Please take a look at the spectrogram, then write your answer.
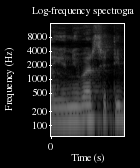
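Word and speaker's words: university: आपका हो गया गलत ये है यूनेनिमस इसका यूनिवर्सिटी भी like यूनिवर्सिटी is also you this is नॉट अ वो वोवेल साउंड नहीं है यूनिवर्सिटी में ठीक है ये अ यूनिवर्सिटी होता है।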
